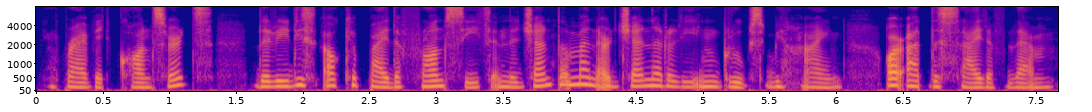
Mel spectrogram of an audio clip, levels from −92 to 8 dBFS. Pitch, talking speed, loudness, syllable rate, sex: 190 Hz, 180 wpm, -22 LUFS, 5.2 syllables/s, female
